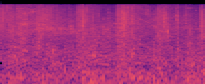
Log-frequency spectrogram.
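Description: Electric energy crackles and zaps.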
